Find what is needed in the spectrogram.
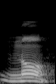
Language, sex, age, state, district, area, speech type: Urdu, male, 30-45, Delhi, South Delhi, urban, read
